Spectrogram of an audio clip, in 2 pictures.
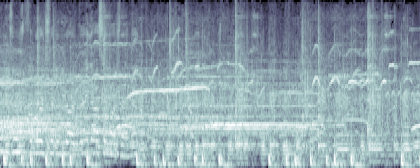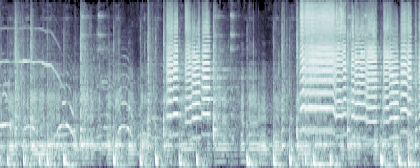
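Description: Live brass band music: a baritone saxophone plays bending, gliding notes over a steady drum and percussion beat. From about three quarters of the way through, fast repeated high horn notes take over.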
